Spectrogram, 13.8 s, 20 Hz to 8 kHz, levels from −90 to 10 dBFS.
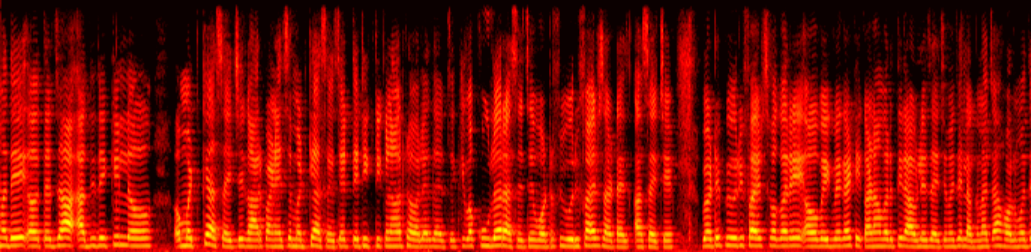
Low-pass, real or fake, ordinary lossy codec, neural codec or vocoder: none; real; none; none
